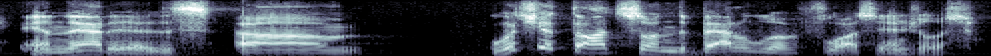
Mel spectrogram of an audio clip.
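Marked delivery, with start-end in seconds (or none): none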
